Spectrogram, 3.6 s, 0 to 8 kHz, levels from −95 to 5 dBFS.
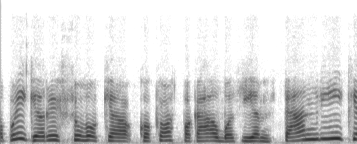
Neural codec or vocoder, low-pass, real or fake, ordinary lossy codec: codec, 16 kHz, 4.8 kbps, FACodec; 7.2 kHz; fake; Opus, 64 kbps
